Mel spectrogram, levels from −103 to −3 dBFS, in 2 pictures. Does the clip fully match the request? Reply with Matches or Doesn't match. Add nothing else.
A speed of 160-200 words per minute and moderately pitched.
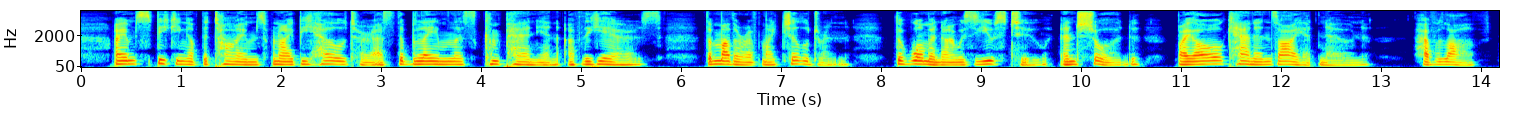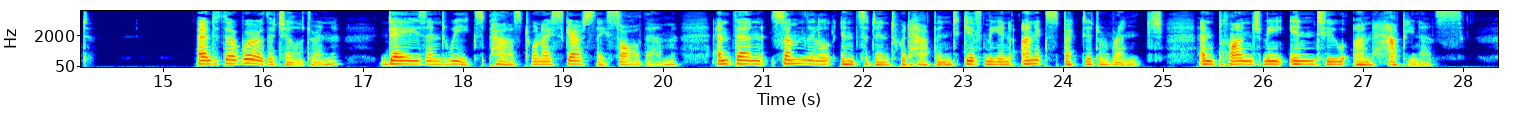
Doesn't match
